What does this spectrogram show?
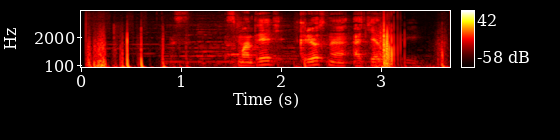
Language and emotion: Russian, neutral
